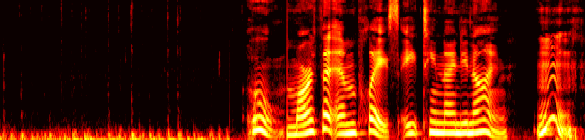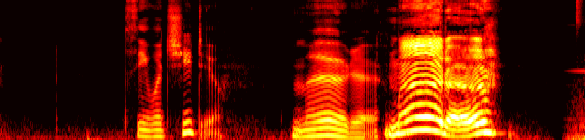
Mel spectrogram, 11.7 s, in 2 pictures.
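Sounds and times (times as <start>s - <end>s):
typing on a computer keyboard: 0.0s - 2.3s
speech: 2.5s - 5.9s, 7.2s - 8.2s, 8.8s - 11.0s.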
